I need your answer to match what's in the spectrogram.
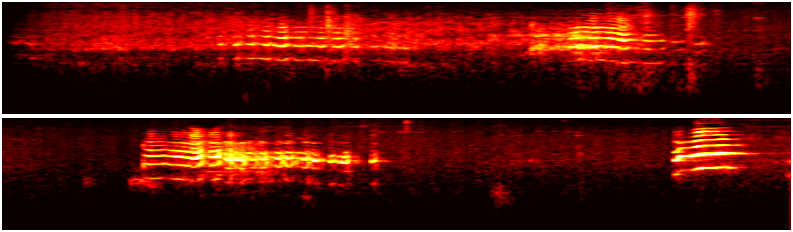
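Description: Kea giving harsh, wavering, nasal screeches in several bursts, some with a quavering, neigh-like rise and fall, separated by short pauses.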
